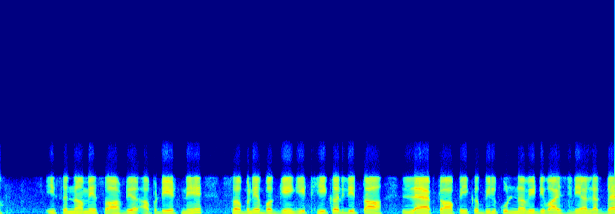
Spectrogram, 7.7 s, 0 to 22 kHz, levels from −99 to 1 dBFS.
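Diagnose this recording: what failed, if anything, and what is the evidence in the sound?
No fault found in this recording.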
